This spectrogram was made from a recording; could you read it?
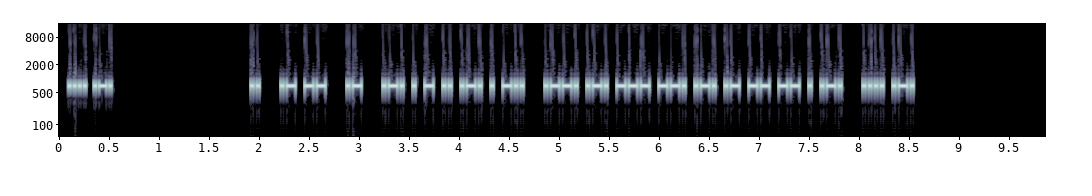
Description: Morse code, heard as a keyed tone, about 52 wpm, 700 Hz. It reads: HR I AM A RETIRED PROGRAMMER HR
